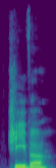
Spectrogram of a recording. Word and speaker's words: Shiva: know why he says shiva it's not shiva it's shiva the the god is pronounced chiva let me buy this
